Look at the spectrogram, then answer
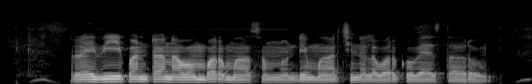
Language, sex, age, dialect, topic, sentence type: Telugu, male, 18-24, Southern, agriculture, statement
